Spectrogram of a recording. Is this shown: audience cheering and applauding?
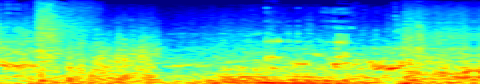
no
